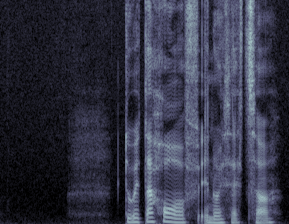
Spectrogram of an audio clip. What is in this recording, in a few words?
"hoff", Welsh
